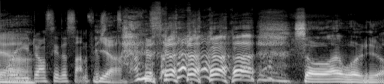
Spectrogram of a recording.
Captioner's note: laughs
